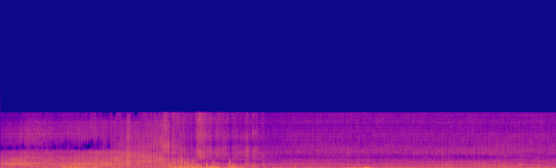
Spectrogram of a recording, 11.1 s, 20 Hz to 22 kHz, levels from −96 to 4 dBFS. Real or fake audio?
fake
